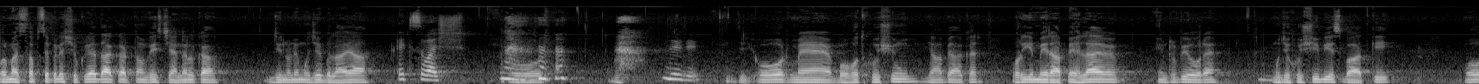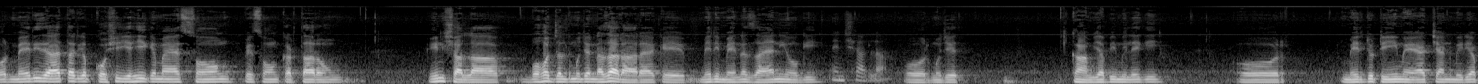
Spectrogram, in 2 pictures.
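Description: From 12.0 s to 12.93 s there is a burst of processor overload crackle. For just under a second the processing fails to deliver a run of short buffers on time, around 5 ms each, with about ten deadlines missed. Each miss replays a fragment of stale audio whose edges do not join the surrounding signal, so the sound takes on a gritty, tearing crackle. It clears once the load drops after 12.93 s.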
